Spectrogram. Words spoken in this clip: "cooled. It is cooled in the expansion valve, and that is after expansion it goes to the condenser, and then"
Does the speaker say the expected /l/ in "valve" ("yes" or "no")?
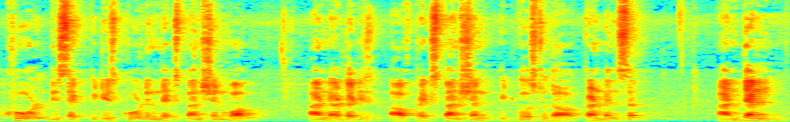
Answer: no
